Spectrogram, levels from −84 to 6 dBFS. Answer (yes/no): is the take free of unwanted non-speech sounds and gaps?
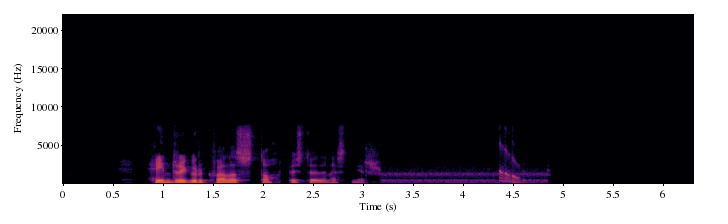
no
